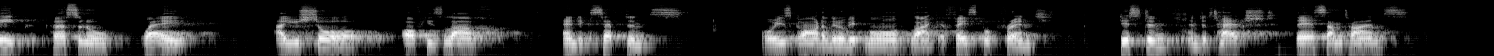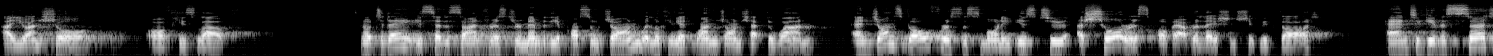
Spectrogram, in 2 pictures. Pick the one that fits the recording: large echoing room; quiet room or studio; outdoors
large echoing room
